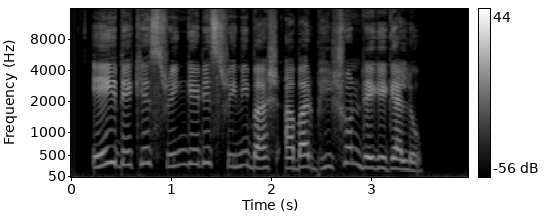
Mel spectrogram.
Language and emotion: Bengali, neutral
